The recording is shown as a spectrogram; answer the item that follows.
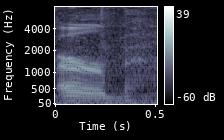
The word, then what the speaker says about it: herb: Evil green green herb green herb cuz pretty much the H is silent let's get one of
